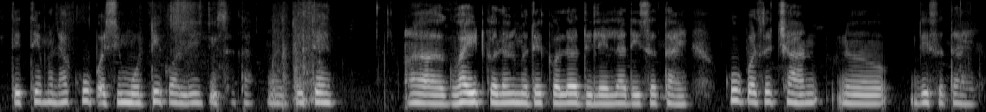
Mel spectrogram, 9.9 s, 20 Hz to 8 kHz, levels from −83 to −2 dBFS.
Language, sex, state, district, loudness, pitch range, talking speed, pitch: Marathi, female, Maharashtra, Dhule, -30 LUFS, 185-210 Hz, 140 wpm, 200 Hz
